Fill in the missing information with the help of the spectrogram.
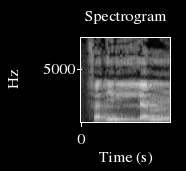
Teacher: നൂനും ശേഷം ലാം ഇദ്ഹാം കാമിൽ ഇതാണ് ഇവിടത്തെ നിയമം ഈ നിയമപ്രകാരം നൂനിനെ സക്കനത്തായ നൂനിനെ അല്പം പോലും ഉച്ചരിക്കാതെ ശബ്ദം കേൾപ്പിക്കാതെ ലാമിലേക്ക് പൂർണമായും ലയിപ്പിച്ച് മണിക്കാതെ ഉച്ചരിക്കുക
